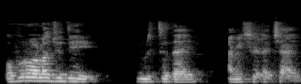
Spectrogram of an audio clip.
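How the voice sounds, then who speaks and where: A man's voice: mid-range voice, brisk, a little mellow, lightly acted. A man voicing a weary middle-aged patient who repeats their complaints in a pleading, tired tone. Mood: despairing. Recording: dull lo-fi recording.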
